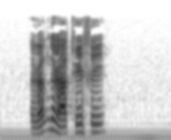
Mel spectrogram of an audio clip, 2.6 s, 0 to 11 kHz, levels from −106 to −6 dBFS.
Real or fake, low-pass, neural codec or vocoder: real; 7.2 kHz; none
